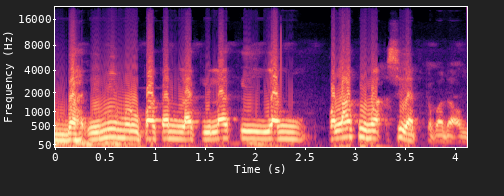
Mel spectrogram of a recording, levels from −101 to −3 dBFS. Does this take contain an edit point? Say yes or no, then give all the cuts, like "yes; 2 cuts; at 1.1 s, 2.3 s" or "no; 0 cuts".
no; 0 cuts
